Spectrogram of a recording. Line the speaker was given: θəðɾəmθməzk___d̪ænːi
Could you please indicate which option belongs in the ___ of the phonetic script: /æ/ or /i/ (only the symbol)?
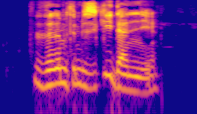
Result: i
